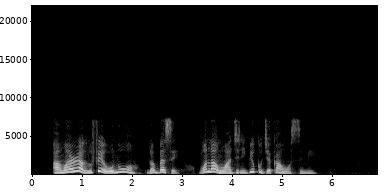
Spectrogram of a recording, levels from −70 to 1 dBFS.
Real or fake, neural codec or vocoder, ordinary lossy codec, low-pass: fake; codec, 16 kHz, 0.5 kbps, X-Codec, HuBERT features, trained on LibriSpeech; none; 7.2 kHz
